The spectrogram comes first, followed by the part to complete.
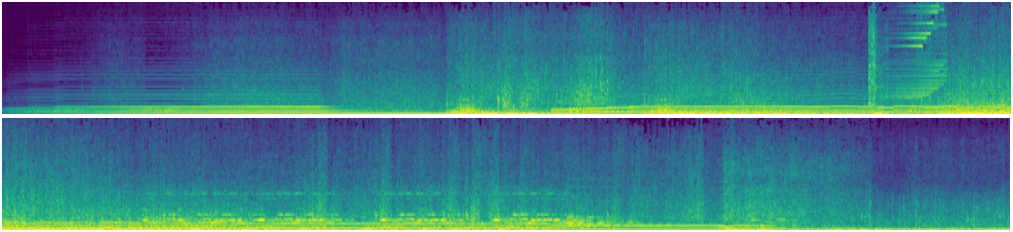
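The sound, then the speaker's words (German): Video game audio of flying around and fighting in a magical world: a loud, sustained drone with steady tonal hums, punctuated by booming blasts and crackling bursts that swell and fade over about twenty seconds. “Wir machen an der Stelle mal einen kurzen Audioabstecher ins Spiel und tauchen ein in die Spielatmosphäre, hören uns an, wie das klingt, wenn man da rumfliegt und kämpft in dieser magischen Welt.”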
